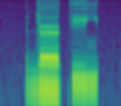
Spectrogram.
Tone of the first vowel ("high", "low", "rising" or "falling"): low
